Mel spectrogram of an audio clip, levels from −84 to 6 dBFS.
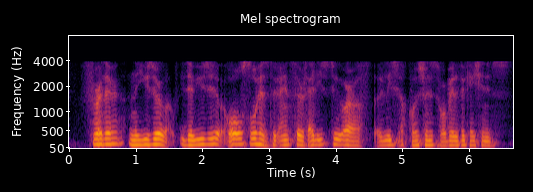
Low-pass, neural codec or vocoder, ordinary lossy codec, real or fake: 7.2 kHz; codec, 16 kHz in and 24 kHz out, 0.4 kbps, LongCat-Audio-Codec, four codebook decoder; AAC, 16 kbps; fake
